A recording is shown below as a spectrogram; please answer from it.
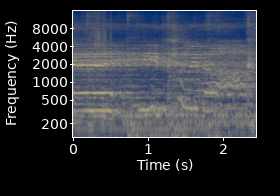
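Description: A woman singing a gospel praise song into a microphone. She holds a long note, then her melody steps down in pitch about one and a half seconds in.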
